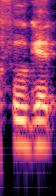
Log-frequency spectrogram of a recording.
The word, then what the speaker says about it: Fugitt: And I just looked it up before I started the podcast, and I'm going to go Fugitt.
